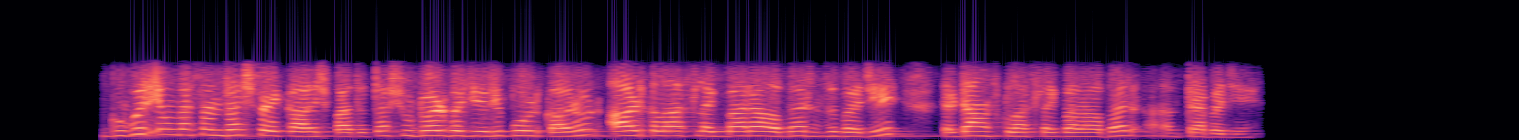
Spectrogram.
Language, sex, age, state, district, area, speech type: Kashmiri, female, 18-30, Jammu and Kashmir, Budgam, rural, conversation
